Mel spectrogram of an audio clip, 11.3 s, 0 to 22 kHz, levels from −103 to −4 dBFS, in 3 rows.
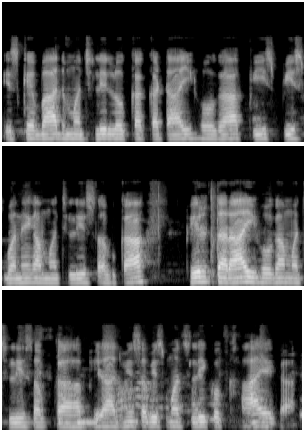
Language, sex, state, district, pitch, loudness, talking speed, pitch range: Hindi, male, Bihar, Muzaffarpur, 120 Hz, -27 LUFS, 140 wpm, 120-125 Hz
